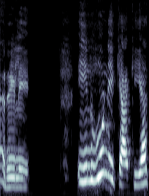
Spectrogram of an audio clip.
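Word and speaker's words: Rayleigh: थे जिनका नाम था रेले। आप लोग को थोड़ा अजीब लग रहा होगा लेकिन स्पेलिंग है रे और एल ई आई जी एच है बच्चों। है ना रेले।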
